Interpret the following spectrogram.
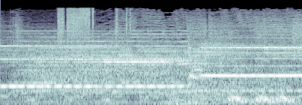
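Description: Soundtrack of held electronic tones over a grinding, mechanical-sounding texture; the tones shift to new pitches about two and a half seconds in.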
